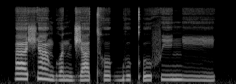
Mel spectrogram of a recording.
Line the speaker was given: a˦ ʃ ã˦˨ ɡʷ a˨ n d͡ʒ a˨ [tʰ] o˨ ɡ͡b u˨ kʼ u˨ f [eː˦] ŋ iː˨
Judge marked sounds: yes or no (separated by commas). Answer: yes, no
